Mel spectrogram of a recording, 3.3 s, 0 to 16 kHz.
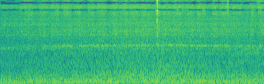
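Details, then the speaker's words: Audi TT MK1 radiator fans bridged at the thermal switch plug to run at low speed, which is not relay controlled: steady even whoosh with faint high whirr, fans working normally. "and then this is the low speed you can hear that it's not relay controlled"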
